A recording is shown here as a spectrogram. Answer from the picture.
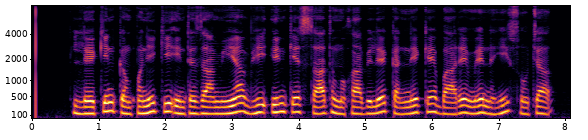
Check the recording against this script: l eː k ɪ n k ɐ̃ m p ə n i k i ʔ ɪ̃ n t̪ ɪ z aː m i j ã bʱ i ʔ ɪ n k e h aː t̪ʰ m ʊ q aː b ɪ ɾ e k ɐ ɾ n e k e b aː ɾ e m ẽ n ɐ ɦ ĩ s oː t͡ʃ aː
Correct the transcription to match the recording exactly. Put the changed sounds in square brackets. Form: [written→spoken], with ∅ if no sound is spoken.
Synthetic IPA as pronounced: l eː k ɪ n k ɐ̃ m p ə n i k i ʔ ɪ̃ n t̪ ɪ z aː m i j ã bʱ i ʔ ɪ n k e [h→s] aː t̪ʰ m ʊ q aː b ɪ [ɾ→l] e k ɐ ɾ n e k e b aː ɾ e m ẽ n ɐ ɦ ĩ s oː t͡ʃ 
